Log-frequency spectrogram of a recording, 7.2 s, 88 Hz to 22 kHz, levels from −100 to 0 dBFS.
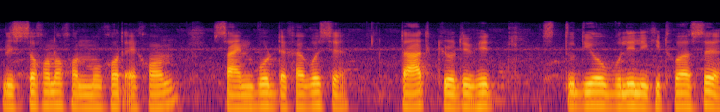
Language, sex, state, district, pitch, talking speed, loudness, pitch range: Assamese, male, Assam, Sonitpur, 115 Hz, 110 wpm, -18 LUFS, 110-120 Hz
